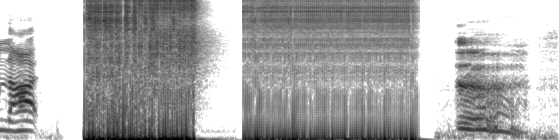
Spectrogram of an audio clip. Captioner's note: taser sounds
